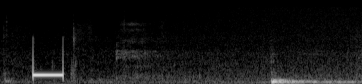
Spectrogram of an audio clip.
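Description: A single steady telephone busy-signal beep sounds after a caller's line drops. It is loud and brief, then gives way to faint low noise with no talk.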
